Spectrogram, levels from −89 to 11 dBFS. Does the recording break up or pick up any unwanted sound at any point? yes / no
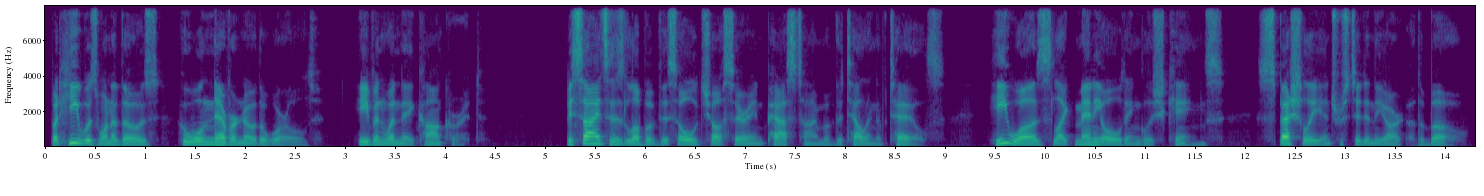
no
